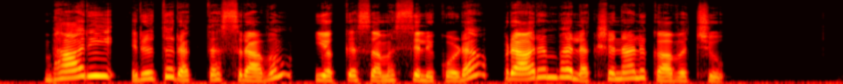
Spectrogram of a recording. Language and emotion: Telugu, neutral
